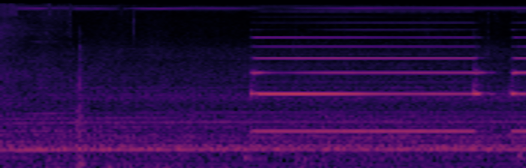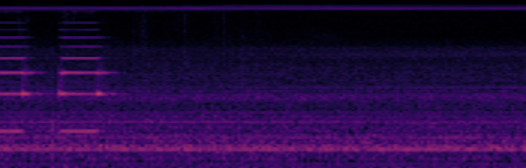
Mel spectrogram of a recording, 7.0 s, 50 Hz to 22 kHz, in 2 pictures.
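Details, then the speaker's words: IBM 5150 PC powered on after adding a serial/parallel card and Western Digital hard drive controller card: one long tone then two short beeps over quiet room hum; screen shows 1701 hard-disk error. "he's still beeping but it's not acting any different with either card in there so I hope they work"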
